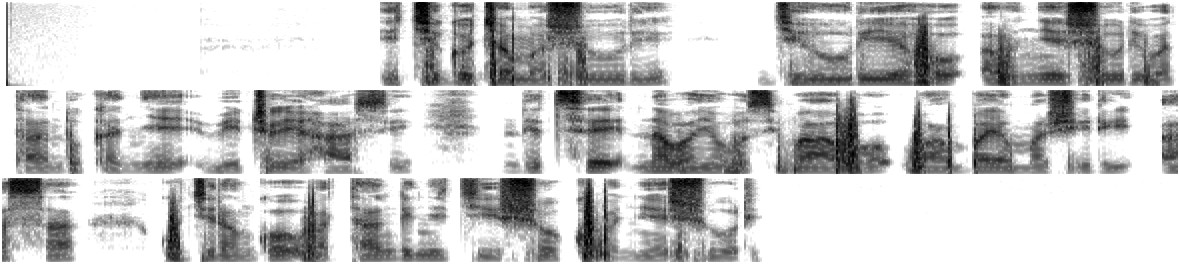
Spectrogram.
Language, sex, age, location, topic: Kinyarwanda, male, 18-24, Kigali, education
